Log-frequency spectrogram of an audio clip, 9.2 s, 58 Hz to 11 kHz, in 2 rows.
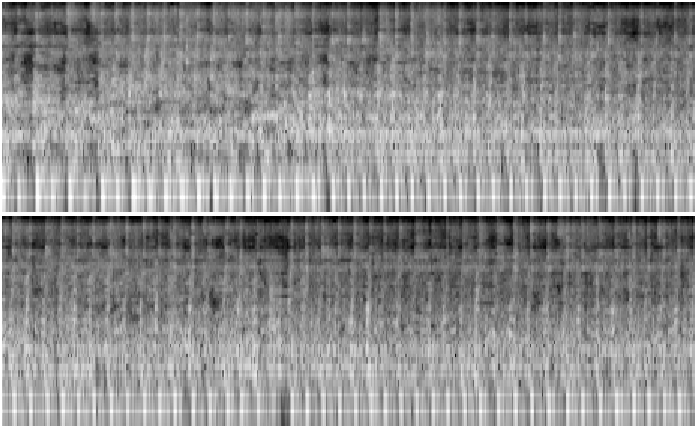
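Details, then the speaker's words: Rusi 250cc motorcycle that stalled and wouldn't start, found to be a fuel problem that also drained the battery; after putting the tank back on it idles at a steady even single-cylinder beat, no misses, running fine. "So naging problema lang po yung gasolina an kaya namatay yung battery niya So all good na po yung ating motor so aandar naman to"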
